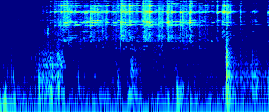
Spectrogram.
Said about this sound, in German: Sie sucht ihre Schlüssel heraus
